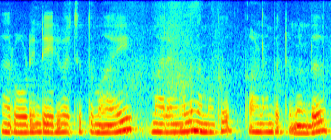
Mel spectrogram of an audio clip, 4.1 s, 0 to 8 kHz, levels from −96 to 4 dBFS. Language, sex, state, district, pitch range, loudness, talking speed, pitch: Malayalam, female, Kerala, Kollam, 175-195 Hz, -14 LUFS, 85 wpm, 180 Hz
